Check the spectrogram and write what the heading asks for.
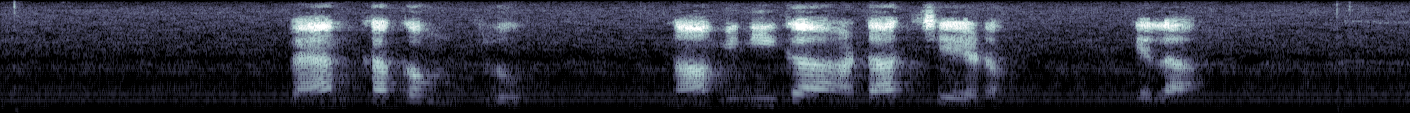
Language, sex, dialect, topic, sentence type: Telugu, male, Utterandhra, banking, question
